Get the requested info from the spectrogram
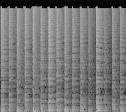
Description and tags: An echoed bass sequence.
electronic, bass, slapback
